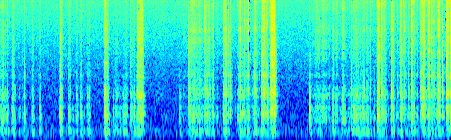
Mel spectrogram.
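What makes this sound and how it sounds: Long pink glittery nails scratch rapidly with their tips across the flat surface of a light wooden board, which sounds solid. Dense bursts of dry, scratchy scraping come in quick flurries with brief quiet gaps between them, each stroke short with almost no ring.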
